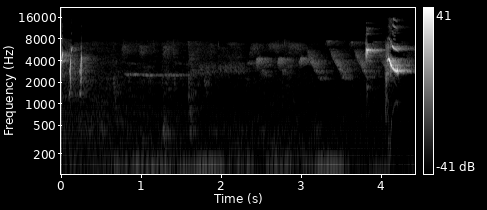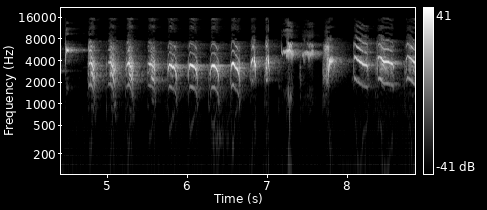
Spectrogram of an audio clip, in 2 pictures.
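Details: Long-tailed shrike song used as a master recording to train captive birds, in the rich 'full isian nembak' style: after a quiet start with a low hum, a rapid series of loud, sharp, buzzy descending notes repeated about four per second.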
